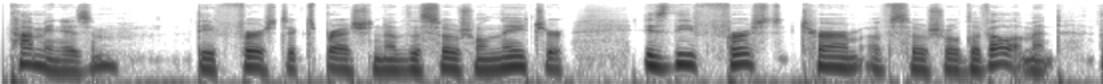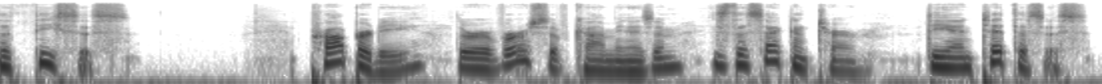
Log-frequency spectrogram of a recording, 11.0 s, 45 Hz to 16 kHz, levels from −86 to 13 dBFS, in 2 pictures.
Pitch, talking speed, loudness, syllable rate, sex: 145 Hz, 130 wpm, -19 LUFS, 5.9 syllables/s, male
